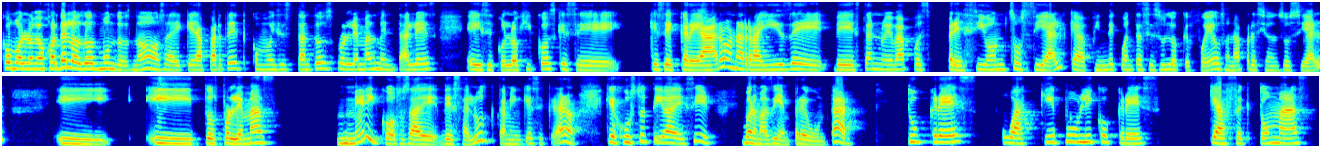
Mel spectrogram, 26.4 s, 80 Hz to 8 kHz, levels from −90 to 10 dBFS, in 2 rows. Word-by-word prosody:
como 250 -2 +3
lo 230 0 +4
mejor 225 +2 +3
de 290 - +7
los 260 -5 +5
2 230 0 +3
mundos, 220 -6 -1
¿no? 230 +4 0
O - - -7
sea, 200 -1 -5
de 185 0 -4
que 195 0 -1
aparte, 200 +5 -1
como 210 -4 -11
dices, 200 0 -10
tantos 230 +4 -3
problemas 215 -1 -3
mentales, 215 +1 -4 0.3
eh, 205 - 0
y 195 - +1
psicológicos 195 +4 -4
que 220 - -4
se 185 -4 -4 0.3
que 210 - -2
se 205 -1 +1
crearon 195 +10 +5
a - - +5
raíz 200 0 +1
de 210 -4 0
de 195 -1 +1
esta 195 +4 -6
nueva, 205 -1 -2
pues, 210 0 -8
presión 200 +1 -2
social 215 +2 -2
que - - -2
a 180 - 0
fin 185 +1 -10
de 210 - -7
cuentas 200 0 -7
eso 195 +1 -10
es 210 - -6
lo 200 0 -4
que 170 - -10
fue, 170 +3 -4
o 225 - -4
sea, 190 - -12
una 180 0 -7
presión 185 -2 -11
social, 175 - -4 0.5
y 190 - 0 0.3
y 200 - +4
los 205 -2 +2
problemas 215 +3 +4 0.6
médicos, 205 -2 +2
o - - -8
sea, 185 -1 +5
de 175 -2 +2
de 190 +1 0
salud 185 - -3
también 180 -1 -5
que 210 +4 -6
se 200 -1 -15
crearon. - - +2 0.3
Que 250 - +6
justo 255 +3 -1
te - - -3
iba 235 -1 +6
a - - +7
decir, 230 +4 -2 0.3
bueno, 230 -2 +4
más 180 0 0
bien 170 -5 0
preguntar, 185 - +2 0.5
¿tú 275 -1 -2
crees, 265 +1 +4 0.2
o 230 -1 +2
a 210 0 +2
qué 255 +2 -1
público 270 0 -1
crees 215 - -2 0.5
que 230 - +5
afectó 210 0 -1
más?, 210 -1 +4
205 Hz, 190 wpm, -22 LUFS, 195-230 Hz, 0.6 s, de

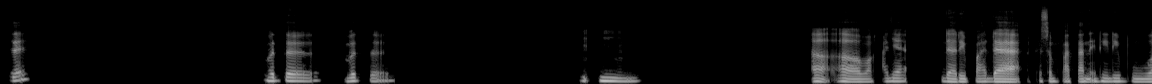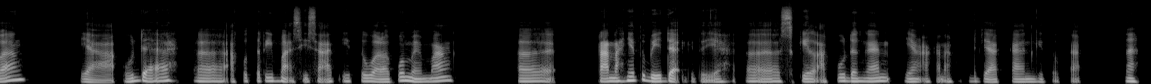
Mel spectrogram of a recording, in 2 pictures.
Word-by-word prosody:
gitu. 185 +7 -3 2.3
Betul, 165 -1 0 0.2
betul. 160 +2 -4 2.0
Mhm. 150 -2 +1 1.7
Heeh, 140 -1 +1
makannya, 145 +2 -3 0.4
daripada 130 -2 +4 0.2
kesempatan 135 -3 -3
ini 140 0 -1
dibuang 135 +10 +1 0.6
ya 105 -6 0
udah, 160 +3 +2 0.2
eee, 140 -2 +1
aku 130 +4 -5
terima 155 -2 +1
sih - - -3
saat 135 - 0
itu, 145 0 -3
walaupun 125 +8 +3
memang, 150 +5 +3 0.7
eee, 145 +1 +2 0.4
ranahnya 145 +5 +6
tuh 190 0 -1
beda 140 -1 +6
gitu 65 - -9
ya, 125 - -2 0.2
eee, 140 -1 +1
skill 130 0 +1
aku 155 +3 -2
dengan 145 +2 +3 0.2
yang 130 0 +1
akan 130 0 -5
aku - - -38
kerjakan 120 -2 -1
gitu, 120 -1 -9
Kak. - - -5 0.5
Nah 140 - +4
140 Hz, 95 wpm, -27 LUFS, 130-155 Hz, 2.3 s, ranahnya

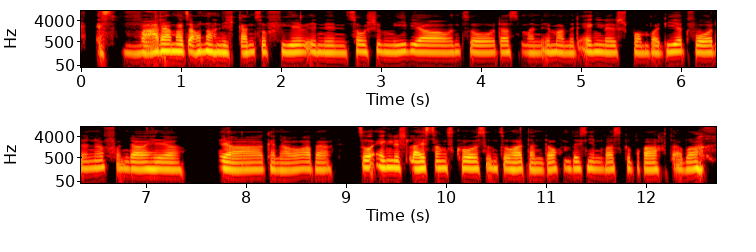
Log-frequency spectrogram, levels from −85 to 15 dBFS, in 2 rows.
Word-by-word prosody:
es - - 0
war 175 +2 +3
damals 200 -1 +6
auch 185 +1 +4
noch 200 -2 +4
nicht 180 -2 0
ganz 175 +3 0
so 185 - -1
viel 185 0 -1
in 185 -1 -2
den 175 -1 -3
Social 190 +1 -3
Media 185 -1 +1
und 185 +1 -6
so, 180 0 -2
dass 180 +1 -3
man 175 0 -6
immer 185 -1 -2
mit 170 0 -6
Englisch 185 -2 -2
bombardiert 180 +3 -2
wurde, 175 0 +1
ne, 190 +1 -2
von 200 - -7
daher. 165 -1 +2 0.3
Ja, 160 -3 +2
genau, 160 -1 -3
aber 165 -2 -2 0.3
so 195 0 +5
Englisch-Leistungskurs 185 -3 +2
und 180 - -5
so 165 - 0
hat 165 0 +2
dann 155 -1 -3
doch 160 +2 -1
'n 175 - -7
bisschen 175 -1 -4
was 165 +1 -3
gebracht, 160 -2 -2
aber 165 +1 +1
175 Hz, 190 wpm, -24 LUFS, 170-185 Hz, 0.3 s, damals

